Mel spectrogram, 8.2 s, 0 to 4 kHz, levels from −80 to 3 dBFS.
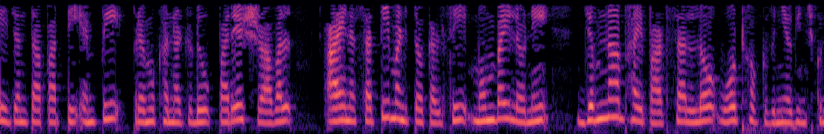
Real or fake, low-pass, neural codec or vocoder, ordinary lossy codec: real; 3.6 kHz; none; none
